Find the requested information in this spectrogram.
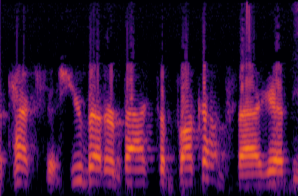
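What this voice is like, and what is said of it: Put-on Southern drawl. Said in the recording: “I'm saying, you better back the fuck up in a southern drawl.”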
